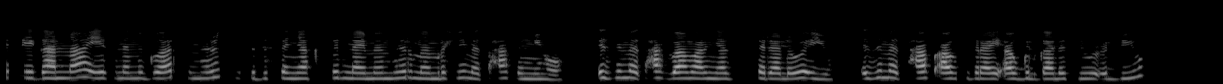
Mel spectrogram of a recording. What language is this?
Tigrinya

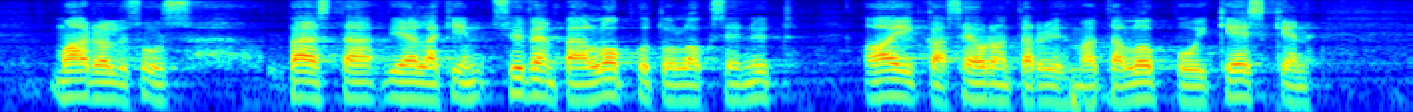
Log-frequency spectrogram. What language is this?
Finnish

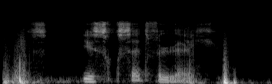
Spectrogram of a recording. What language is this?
Kabyle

